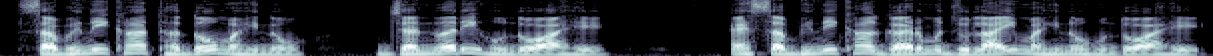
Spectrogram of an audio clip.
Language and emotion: Sindhi, neutral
